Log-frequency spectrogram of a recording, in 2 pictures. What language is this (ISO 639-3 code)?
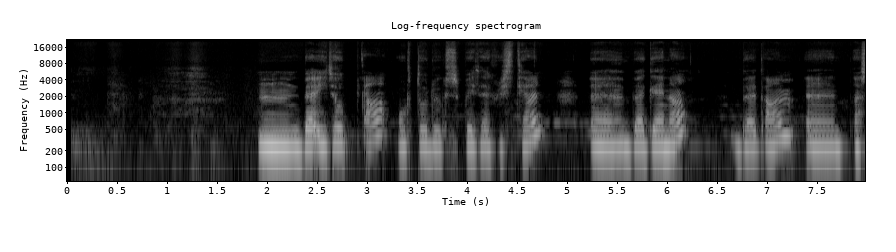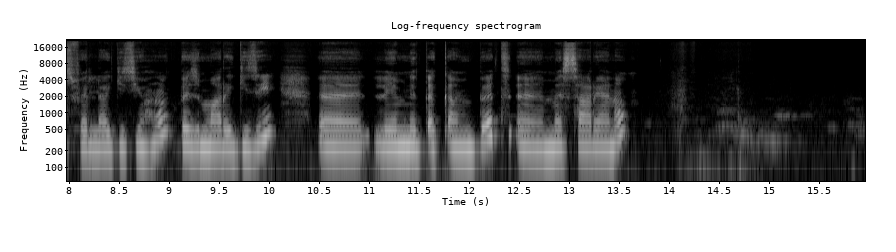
amh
